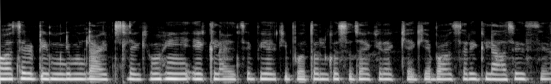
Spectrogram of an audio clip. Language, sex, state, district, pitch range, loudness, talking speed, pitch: Hindi, female, Punjab, Pathankot, 245-250 Hz, -14 LUFS, 250 wpm, 245 Hz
